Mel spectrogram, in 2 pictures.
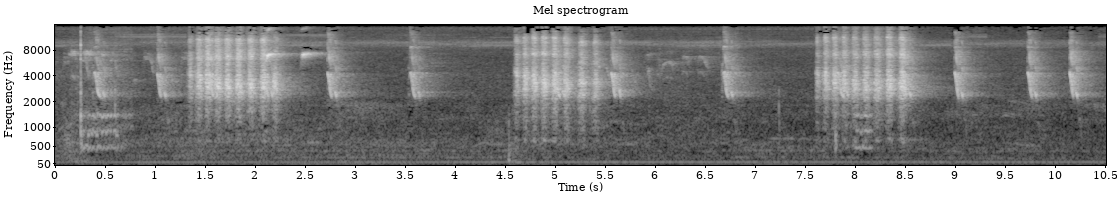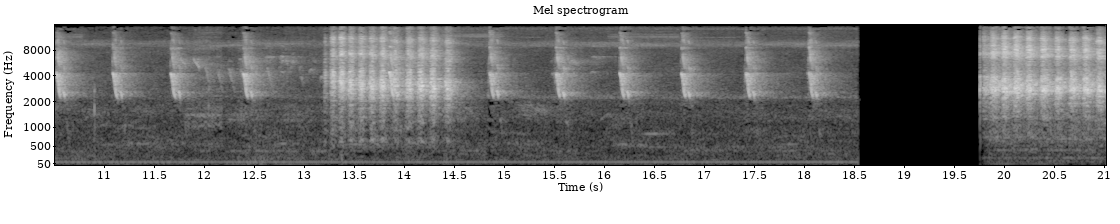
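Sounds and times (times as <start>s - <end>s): harsh rattling bird chatter: 0.0s - 18.4s, 19.8s - 21.0s
high downward-sliding bird chirps: 0.0s - 18.4s.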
